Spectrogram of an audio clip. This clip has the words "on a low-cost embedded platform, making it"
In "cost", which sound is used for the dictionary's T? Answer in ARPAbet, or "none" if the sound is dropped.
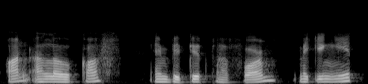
T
